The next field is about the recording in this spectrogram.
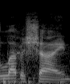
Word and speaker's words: Labuschagne: There's going to be many ways of pronouncing his name, but we're going to go with Labuschagne because that's what he's asked for. If you can't use the Afrikaans hard R, then don't use it at all.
